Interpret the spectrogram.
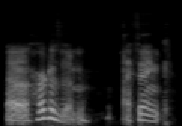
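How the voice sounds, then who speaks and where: A woman's voice: medium pitch, measured pace, creaky, breathy edge, no room sound, lo-fi sound, exaggerated voice. An actress playing a guarded, hungover teenage girl, dry, hesitant and defensive, in a naturalistic audio drama. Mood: tired, guarded.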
